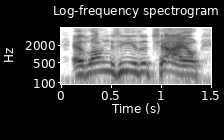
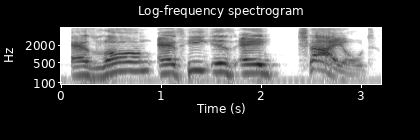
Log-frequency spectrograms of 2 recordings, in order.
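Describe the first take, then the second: First: Fast offhand repeat; quick reread. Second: Slow scripture reading. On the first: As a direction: skim back over the verse quickly. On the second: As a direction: read each word slowly for weight. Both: Real, not acted.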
